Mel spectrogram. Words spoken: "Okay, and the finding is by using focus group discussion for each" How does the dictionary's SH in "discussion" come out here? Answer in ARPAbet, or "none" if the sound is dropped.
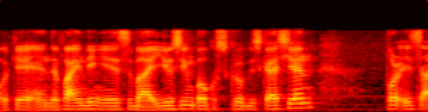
S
